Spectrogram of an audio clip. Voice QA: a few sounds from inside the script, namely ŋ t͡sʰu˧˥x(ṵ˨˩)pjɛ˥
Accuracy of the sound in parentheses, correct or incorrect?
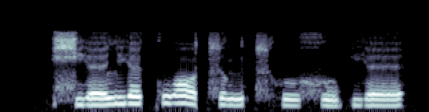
correct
